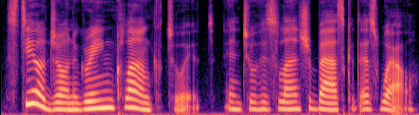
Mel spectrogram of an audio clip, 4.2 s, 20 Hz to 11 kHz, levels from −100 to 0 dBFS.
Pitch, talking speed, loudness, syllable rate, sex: 210 Hz, 185 wpm, -16 LUFS, 3.9 syllables/s, female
